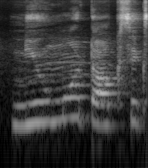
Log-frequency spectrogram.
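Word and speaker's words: pneumotaxic: पी यहाँ पे silent है, इसे क्या कहेंगे? न्यूमोटॉक्सिक centre.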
